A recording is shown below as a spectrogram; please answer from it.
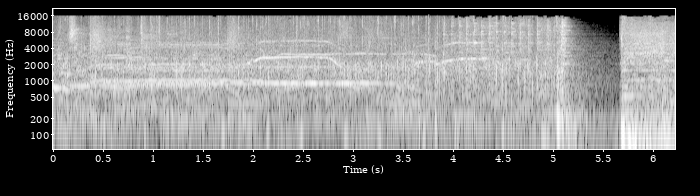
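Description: Wedding guests applauding and cheering over background music, with high gliding tones above the crowd. About five seconds in, the sound dips briefly, then music with a heavy bass beat takes over.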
